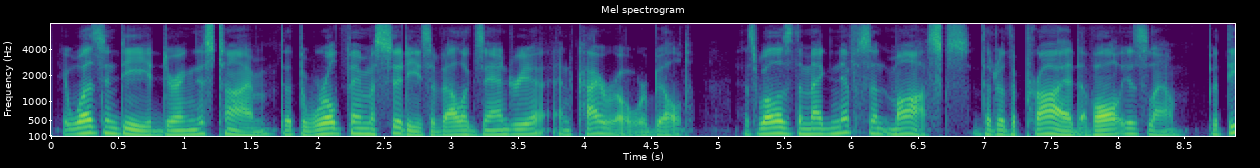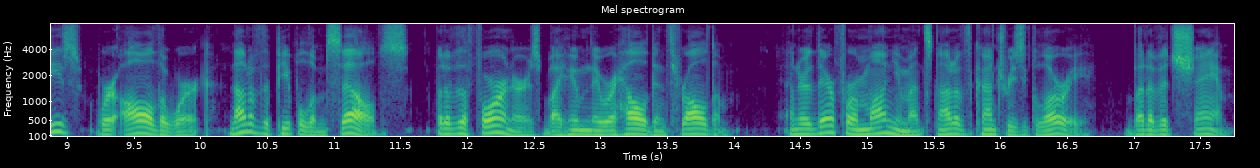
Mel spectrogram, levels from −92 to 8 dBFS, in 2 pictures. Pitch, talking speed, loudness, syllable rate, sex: 130 Hz, 220 wpm, -18 LUFS, 6.0 syllables/s, male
